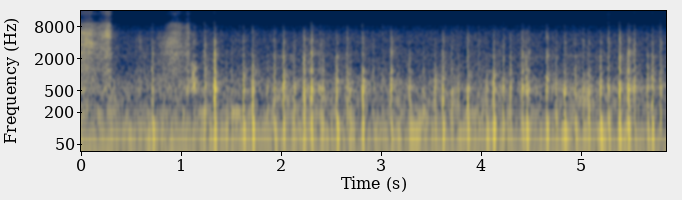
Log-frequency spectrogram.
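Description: Fingernails tap rapidly on a lavender soft plastic squeeze tube, producing dozens of quick, dry clicks with a hollow midrange tone and almost no ring. The taps come in a steady, slightly uneven stream over quiet background hiss.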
